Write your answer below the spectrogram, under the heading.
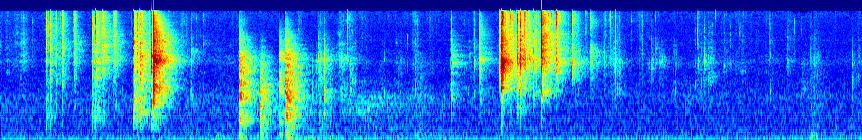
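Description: King crab leg shell being cut with kitchen scissors and cracked apart by hand: several short bursts of sharp crunching and snapping, loudest about two seconds in and again about eight seconds in, with quiet stretches between.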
